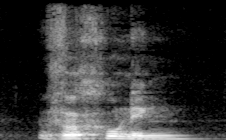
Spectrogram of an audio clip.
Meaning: transition to a less environmentally harmful state or practice, greening
- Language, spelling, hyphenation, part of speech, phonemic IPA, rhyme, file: Dutch, vergroening, ver‧groe‧ning, noun, /vərˈɣru.nɪŋ/, -unɪŋ, Nl-vergroening.ogg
